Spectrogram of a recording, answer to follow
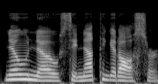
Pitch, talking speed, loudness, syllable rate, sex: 190 Hz, 265 wpm, -16 LUFS, 5.2 syllables/s, female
